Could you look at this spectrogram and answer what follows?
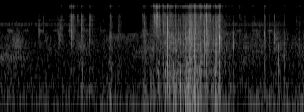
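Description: A pigeon caught in a ground trap beats its wings in a burst of rapid flapping and rustling about three seconds in, lasting just over a second.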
